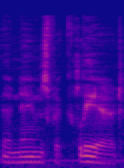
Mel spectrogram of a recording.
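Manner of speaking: very quiet, low voice. Narrating a scene where Ursilia stands up again, in a lower voice. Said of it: "Like in like a lower voice".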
